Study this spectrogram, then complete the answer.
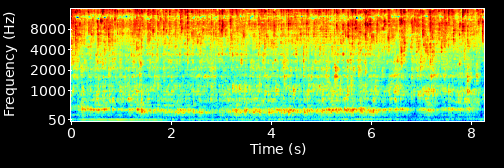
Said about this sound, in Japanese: じゃあどれぐらい入ってたか、水の中にね、おしっこ落としてみるので、その後も聞いてくれたら嬉しいです。結構入ってるよ今回。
